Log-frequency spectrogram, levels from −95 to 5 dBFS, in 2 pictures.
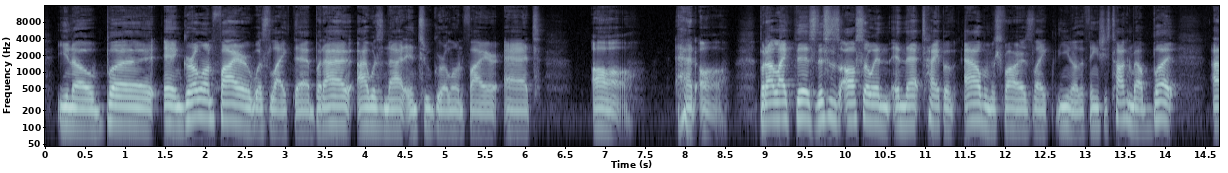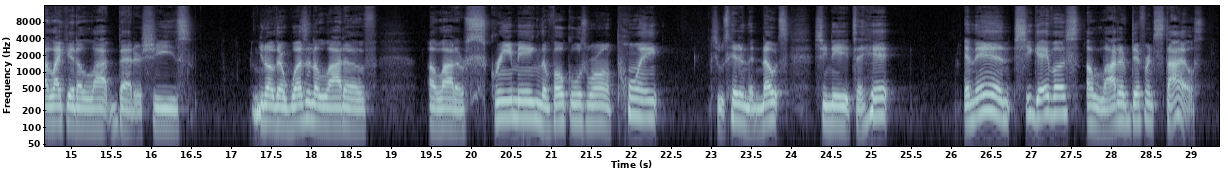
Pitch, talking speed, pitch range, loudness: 120 Hz, 185 wpm, 110-140 Hz, -22 LUFS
